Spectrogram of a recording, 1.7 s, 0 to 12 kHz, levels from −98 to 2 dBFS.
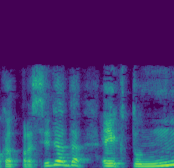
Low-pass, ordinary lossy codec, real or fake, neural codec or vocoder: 7.2 kHz; AAC, 48 kbps; real; none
